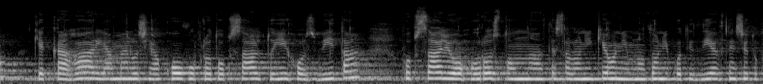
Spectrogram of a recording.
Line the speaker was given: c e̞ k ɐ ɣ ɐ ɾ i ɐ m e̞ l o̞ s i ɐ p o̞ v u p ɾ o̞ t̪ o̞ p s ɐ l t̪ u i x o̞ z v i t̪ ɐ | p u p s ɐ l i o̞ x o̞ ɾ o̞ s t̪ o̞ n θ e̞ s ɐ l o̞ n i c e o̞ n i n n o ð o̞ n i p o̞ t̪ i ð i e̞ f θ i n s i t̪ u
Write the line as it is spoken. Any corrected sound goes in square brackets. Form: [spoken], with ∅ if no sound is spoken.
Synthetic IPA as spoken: c e̞ k ɐ ɣ ɐ ɾ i ɐ m e̞ l o̞ s i ɐ [k] o̞ v u p ɾ o̞ t̪ o̞ p s ɐ l t̪ u i x o̞ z v i t̪ ɐ | p u p s ɐ l i o̞ x o̞ ɾ o̞ s t̪ o̞ n θ e̞ s ɐ l o̞ n i c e o̞ n i [m] n o ð o̞ n i p o̞ t̪ i ð i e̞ f θ i n s i t̪ u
